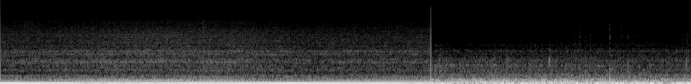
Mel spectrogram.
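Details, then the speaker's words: 2002 Porsche 911 C4, 122,4xx miles, slow test drive over rough street after replacing front control arms (tuning fork and coffin arms): low road rumble, longtime slow-speed front clunk no longer heard, definitely improved. "so so far so good i don't hear it it's definitely improved"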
